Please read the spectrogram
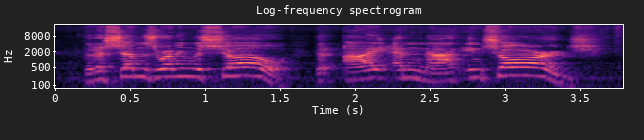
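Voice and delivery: high, loud, passionate yelling. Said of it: "You're yelling, you're yelling again".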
